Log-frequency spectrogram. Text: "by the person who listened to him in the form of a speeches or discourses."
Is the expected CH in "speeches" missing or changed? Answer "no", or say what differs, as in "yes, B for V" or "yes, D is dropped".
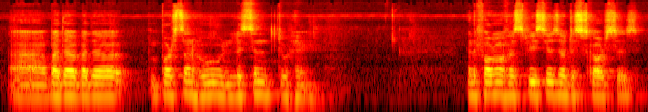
yes, SH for CH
